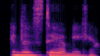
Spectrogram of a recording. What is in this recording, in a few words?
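Voice Acting es, female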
